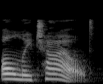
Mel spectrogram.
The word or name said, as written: only child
